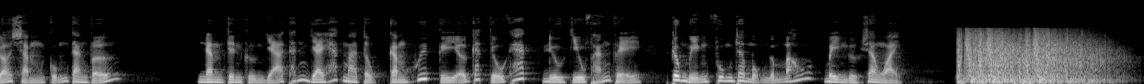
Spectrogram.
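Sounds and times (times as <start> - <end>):
speech: 0.0 - 1.3, 2.0 - 9.1
rapid series of explosions: 9.6 - 11.4.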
